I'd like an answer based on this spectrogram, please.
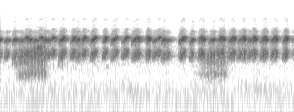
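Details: Tree frogs calling at a forest pond by night in north-east Italy in April: fast, rhythmic rasping pulses from several frogs, one voice fading at mid-point before another picks up, with a lower, buzzier note underneath.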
